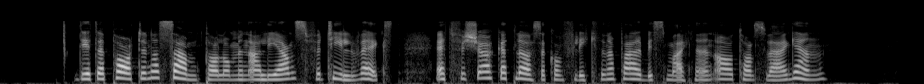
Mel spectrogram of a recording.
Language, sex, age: Swedish, female, 20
